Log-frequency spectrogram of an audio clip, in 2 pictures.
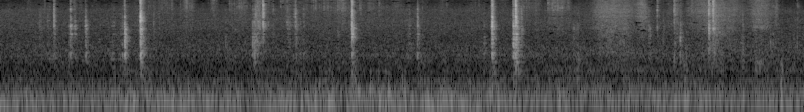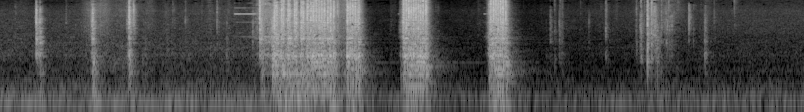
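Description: Small clicks and rattles of hand work on the van's underbody metal, then a cordless power drill runs in three short loud bursts against the frame, the first about a second long and the next two shorter.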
